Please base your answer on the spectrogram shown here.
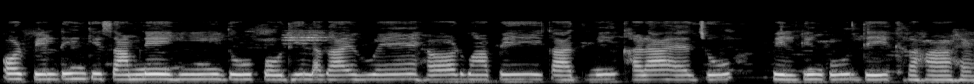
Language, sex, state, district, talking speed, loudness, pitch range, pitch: Hindi, female, Bihar, Kishanganj, 140 wpm, -18 LUFS, 220-240 Hz, 230 Hz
